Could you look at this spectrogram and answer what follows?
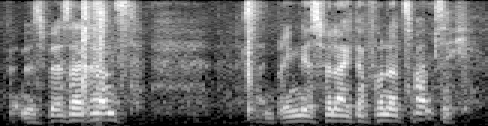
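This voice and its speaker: Ein Schauspieler als wahnhafter Anstaltspatient in einem Hörspiel, der eindringlich und verschwörerisch von seinen Ängsten redet. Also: male voice, medium pitch, fast talker, background noise, lightly acted. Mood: obsessive, earnest. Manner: urgent, conspiratorial explaining. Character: delusional asylum patient, obsessively weeding, fearful of women. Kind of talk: German radio drama acting.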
